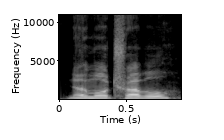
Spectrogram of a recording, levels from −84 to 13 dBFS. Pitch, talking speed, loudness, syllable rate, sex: 160 Hz, 195 wpm, -15 LUFS, 4.9 syllables/s, male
